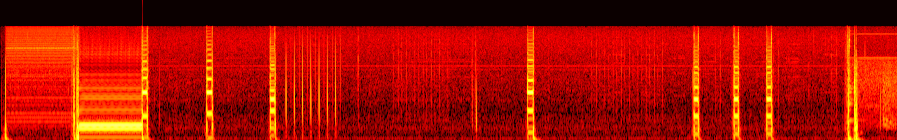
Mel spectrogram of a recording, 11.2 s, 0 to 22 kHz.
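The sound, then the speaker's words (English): A Stromberg-Carlson XY telephone exchange, its register sender dialing out. A loud steady tone burst gives way to sharp switching clicks, a rapid even train of dial pulses, and scattered single clicks over a faint line hiss. “Like everything else in this county, except for Hoadley and possibly Haymarket, it is a Stromberg XY. When you call 367 from here, the register sender dials, not surprisingly, 77.”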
